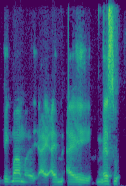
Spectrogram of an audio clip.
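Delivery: ordinary delivery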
